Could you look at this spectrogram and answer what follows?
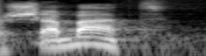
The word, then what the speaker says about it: Shabbat: See here, this word, you can see the two pronunciations. Do you say good Shabbos, or Shabbat Shalom? And the reason, so it's a suf, but Israelis pronounce the suf and tav the same as a T sound.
